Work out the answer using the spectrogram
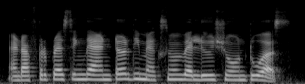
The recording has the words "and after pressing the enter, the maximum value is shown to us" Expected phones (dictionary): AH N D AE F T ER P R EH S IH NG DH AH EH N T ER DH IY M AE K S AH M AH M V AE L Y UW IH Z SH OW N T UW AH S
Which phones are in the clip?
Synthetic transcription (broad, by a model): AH N D AE F T ER P R EH S IH NG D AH EH N T ER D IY M AE K S AH M AH M V AE L Y UW IH Z SH OW N T UW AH S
